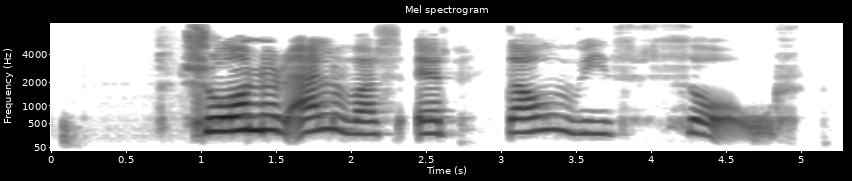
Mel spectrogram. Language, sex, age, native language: Icelandic, female, 7, Icelandic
